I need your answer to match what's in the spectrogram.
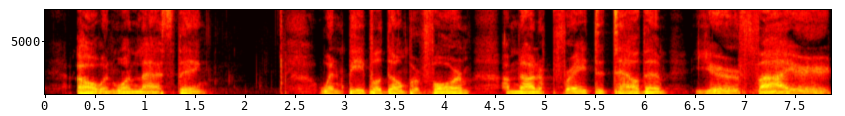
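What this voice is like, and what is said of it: Imitates another person's voice. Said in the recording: “You had like the Donald Trump voice, and then all of a sudden you added a little spice of like Randy Savage at one point”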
